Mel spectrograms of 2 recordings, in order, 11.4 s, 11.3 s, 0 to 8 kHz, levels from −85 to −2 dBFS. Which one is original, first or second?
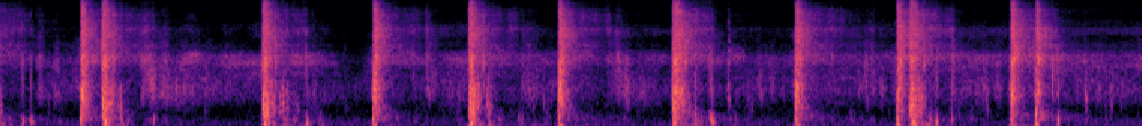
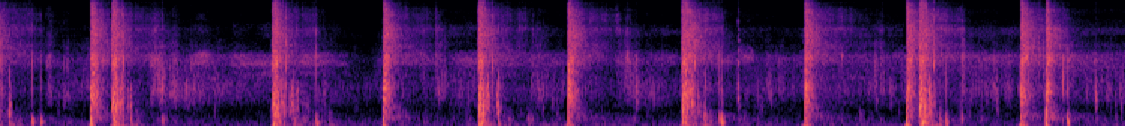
second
